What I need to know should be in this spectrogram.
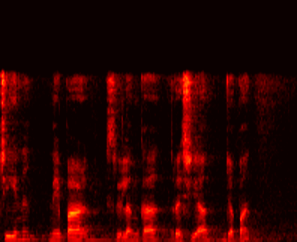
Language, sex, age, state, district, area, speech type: Goan Konkani, male, 18-30, Goa, Tiswadi, rural, spontaneous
